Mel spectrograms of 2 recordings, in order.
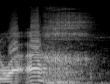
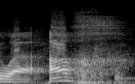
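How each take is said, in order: First: The kh sound is said hard and abrupt. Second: The kh sound is said soft and flowing. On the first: The speaker calls it wrong. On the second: The speaker calls it right. "tapi wa akh. Lembut, lunak"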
